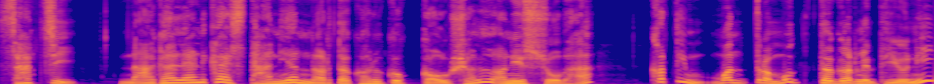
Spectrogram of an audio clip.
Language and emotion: Nepali, surprised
